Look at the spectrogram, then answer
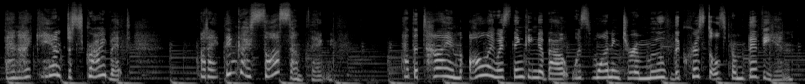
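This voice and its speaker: An earnest young game heroine, with a high voice. She sounds dazed and worried, with soft music behind her. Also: expressive, normal speed. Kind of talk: video game voice acting.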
